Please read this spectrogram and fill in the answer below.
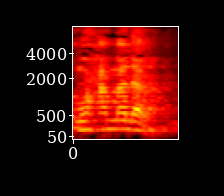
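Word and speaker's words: مُحَمَّدًا: kita membacanya sekali lagi kalau pakai Anna itu muhammadar dengar ibu sekali lagi nih biar jadi nancek di hati kita allah waadu anna muhammadar rasulullah karena ada Anna ingat ada Anna kalau kita belajar Har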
